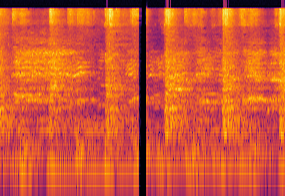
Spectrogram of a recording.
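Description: Congregation and choir singing a gospel worship song with musical accompaniment, people clapping along. The sound cuts out completely for a split second about two seconds in.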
